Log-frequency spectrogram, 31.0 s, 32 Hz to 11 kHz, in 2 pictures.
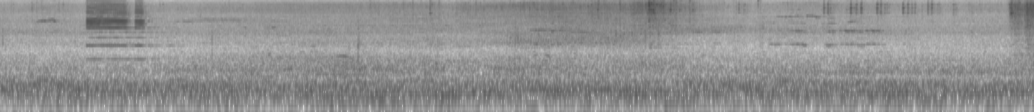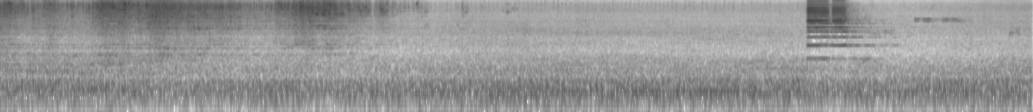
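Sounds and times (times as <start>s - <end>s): train horn: 1.3s - 2.6s, 27.6s - 29.1s.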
